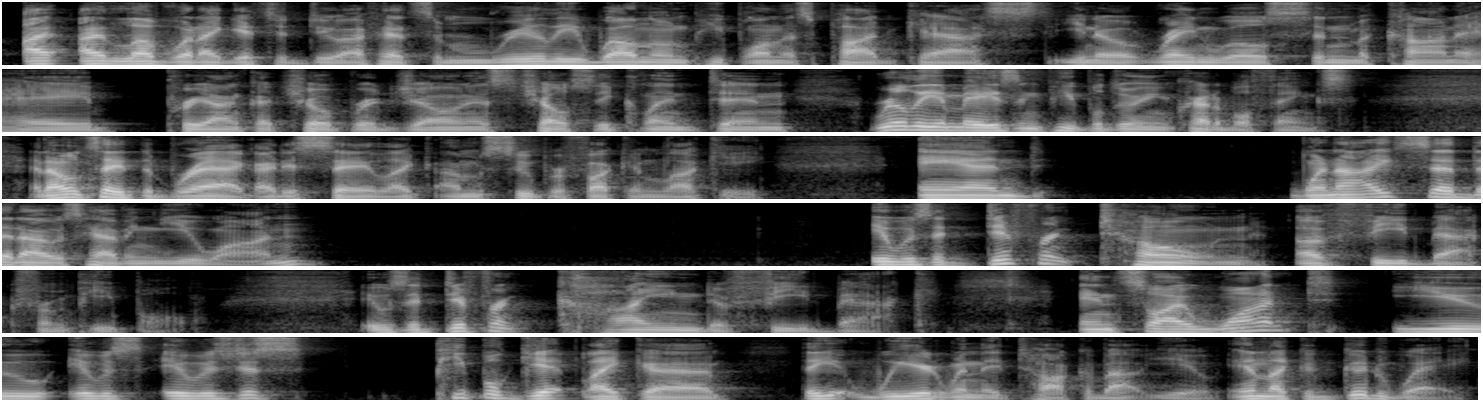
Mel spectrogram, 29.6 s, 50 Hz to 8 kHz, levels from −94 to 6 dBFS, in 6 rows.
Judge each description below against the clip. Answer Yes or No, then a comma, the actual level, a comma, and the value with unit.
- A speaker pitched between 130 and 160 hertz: No, low, 105 Hz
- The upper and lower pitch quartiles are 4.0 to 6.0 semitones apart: Yes, average, 5.1 semitones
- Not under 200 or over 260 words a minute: Yes, fast, 205 wpm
